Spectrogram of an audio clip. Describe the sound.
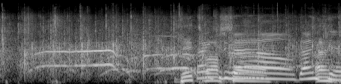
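Steady audience applause fills the whole clip, mixed with a sustained whistle near the start and then rising, excited voices whooping and cheering over the clapping.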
